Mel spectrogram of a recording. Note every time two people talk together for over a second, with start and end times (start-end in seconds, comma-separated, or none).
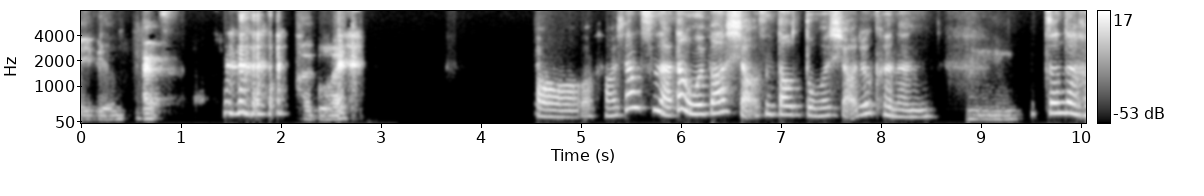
none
